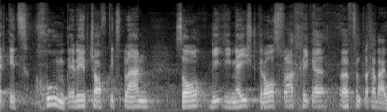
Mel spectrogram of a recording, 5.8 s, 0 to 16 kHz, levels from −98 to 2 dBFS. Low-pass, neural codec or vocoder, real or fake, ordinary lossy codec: 14.4 kHz; codec, 44.1 kHz, 3.4 kbps, Pupu-Codec; fake; none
